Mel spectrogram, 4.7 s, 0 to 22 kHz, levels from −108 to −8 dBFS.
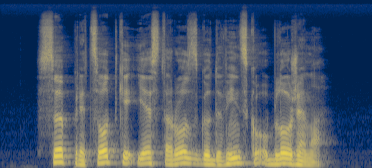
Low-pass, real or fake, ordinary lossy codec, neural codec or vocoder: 19.8 kHz; fake; none; vocoder, 48 kHz, 128 mel bands, Vocos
